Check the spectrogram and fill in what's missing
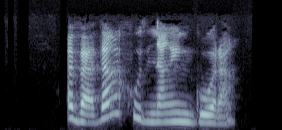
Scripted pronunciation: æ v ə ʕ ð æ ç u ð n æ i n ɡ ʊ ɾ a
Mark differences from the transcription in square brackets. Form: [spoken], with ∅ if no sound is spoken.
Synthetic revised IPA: æ v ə ʕ ð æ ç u ð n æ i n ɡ ʊ ɾ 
